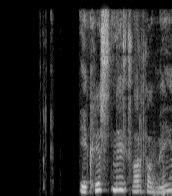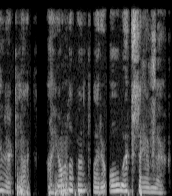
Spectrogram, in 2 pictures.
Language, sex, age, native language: Icelandic, female, 60-69, Icelandic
